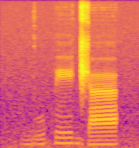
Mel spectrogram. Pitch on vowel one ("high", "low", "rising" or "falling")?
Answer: rising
